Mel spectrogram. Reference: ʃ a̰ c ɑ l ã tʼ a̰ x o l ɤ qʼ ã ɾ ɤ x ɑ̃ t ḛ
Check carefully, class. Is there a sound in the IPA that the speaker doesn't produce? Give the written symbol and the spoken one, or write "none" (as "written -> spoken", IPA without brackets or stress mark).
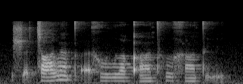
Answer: ɾ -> tʰ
